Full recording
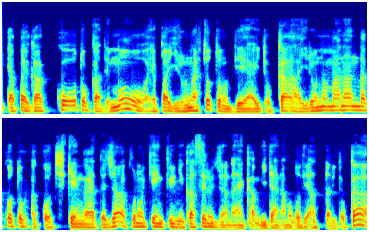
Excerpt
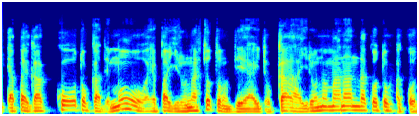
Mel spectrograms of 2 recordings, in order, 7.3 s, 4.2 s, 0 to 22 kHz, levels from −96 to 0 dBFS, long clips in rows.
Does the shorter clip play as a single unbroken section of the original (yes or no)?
yes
